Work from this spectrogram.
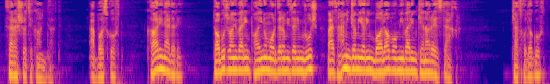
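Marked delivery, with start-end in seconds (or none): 2.9-9.2 quick, higher and louder, brushing off the problem; fast, keen proposal from a young villager; eager young man. Acted. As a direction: rattle off the plan, sure it's easy.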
